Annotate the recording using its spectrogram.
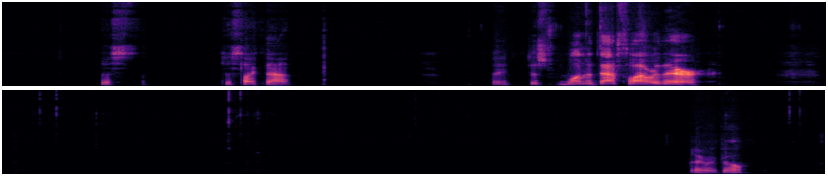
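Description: An older woman talks calmly into a close microphone, in short bursts.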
